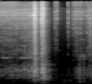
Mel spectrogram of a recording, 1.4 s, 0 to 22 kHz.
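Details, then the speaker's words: Mamiya RZ67 film back, advancing loaded film: a few sharp ratchet clicks and uneven light ticking as the drive slips; the cocking lever skips on advance. "something is skipping i'm just looking to see if it's maybe if it's here that is skipping or if it's actually the the cocking lever"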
